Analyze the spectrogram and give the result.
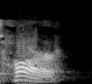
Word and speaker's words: Har: In Hebrew, hill is Har. So Har Megiddo is Armageddon.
